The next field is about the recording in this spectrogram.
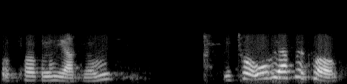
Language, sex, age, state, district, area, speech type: Hindi, female, 45-60, Bihar, Madhepura, rural, conversation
